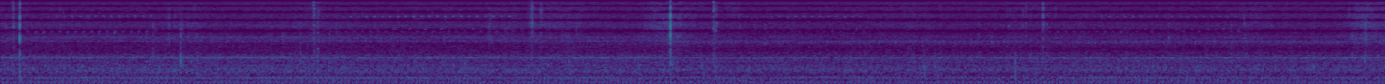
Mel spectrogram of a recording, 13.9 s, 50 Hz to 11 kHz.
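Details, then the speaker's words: W202 Mercedes C230 Kompressor idling in neutral with the parking brake on and the door open: steady faint squeak like a slipping belt from a failing clutch release bearing; it disappears when the clutch pedal is pressed or just tapped. "you can hear the sound that sounds kind of like squeaking belt but it's actually the clutch release bearing because as we press the clutch the sound disappears"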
